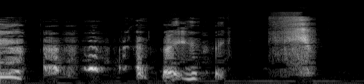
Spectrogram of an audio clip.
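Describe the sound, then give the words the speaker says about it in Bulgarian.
A voice acts out a man's sneeze: a series of halting, catching breaths and vocal sounds building up, then a single loud, hissing burst at the end, as he takes binoculars from his eyes and bends forward. “Кихна, както виждате.”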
